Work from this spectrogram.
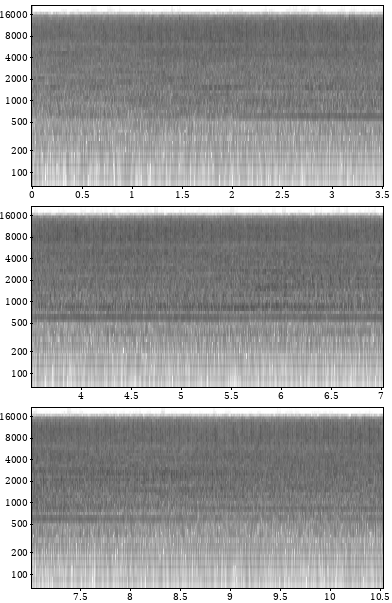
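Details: Honda Accord at steady idle with a fast, light ticking about three or four per second and a thin whistle on top; abnormal engine noise, source unclear.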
